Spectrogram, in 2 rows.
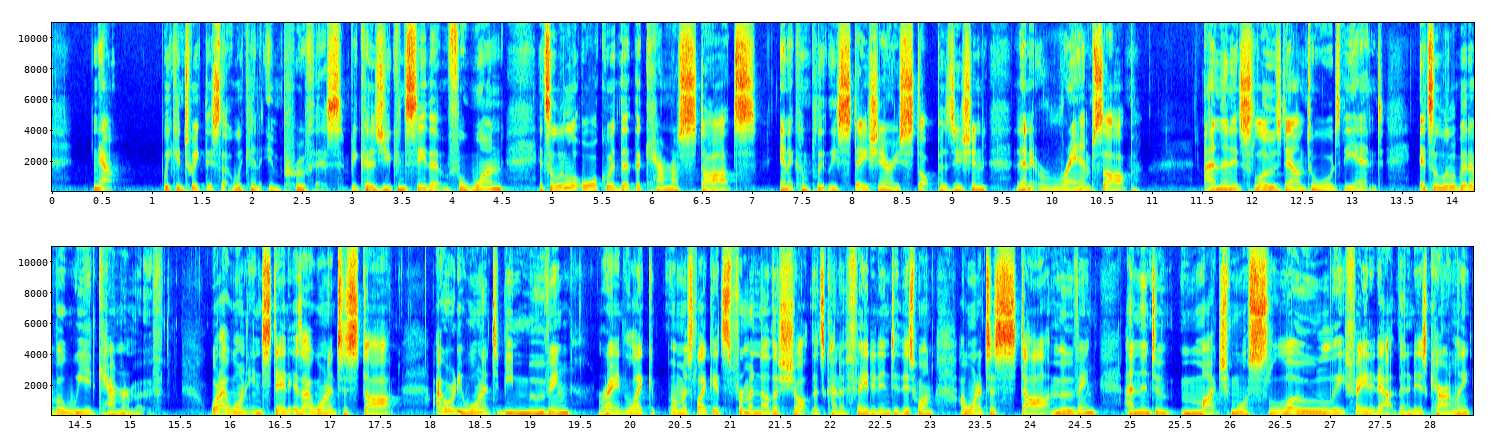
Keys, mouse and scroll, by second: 0.4 space, 3.3 click, 6.3 space, 14.8 Escape, 17.5 click, 25.6 click, 28.1 space.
